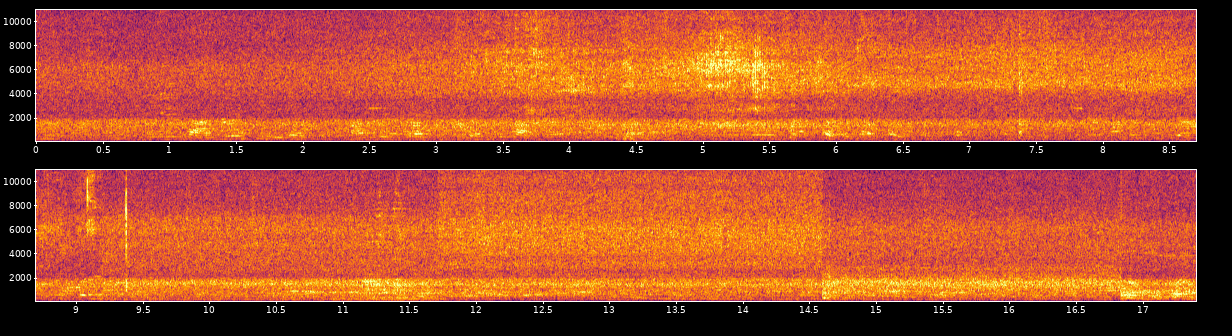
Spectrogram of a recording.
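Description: Indistinct background chatter of several people over steady room noise in a busy hall.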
